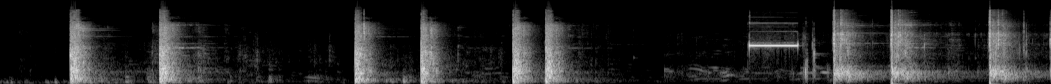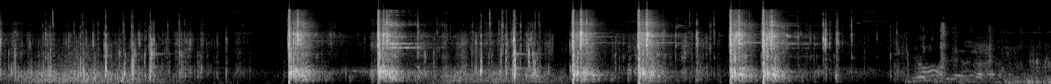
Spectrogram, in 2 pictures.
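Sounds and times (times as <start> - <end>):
shotgun shots: 0.7 - 2.1, 3.5 - 5.9, 8.2 - 10.5, 13.4 - 14.8, 16.2 - 18.6.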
